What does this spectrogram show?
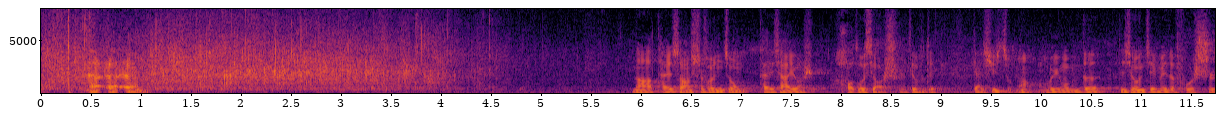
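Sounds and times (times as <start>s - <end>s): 
applause: 0.0s - 4.8s
speech: 0.5s - 1.3s, 5.9s - 11.7s.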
